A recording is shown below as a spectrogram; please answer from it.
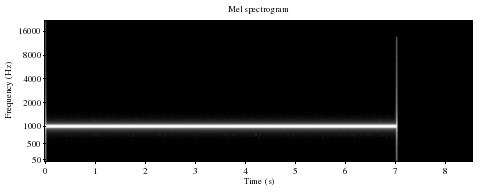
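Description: Steady, pure single-pitch reference tone from a television programme's tape leader, played under the slate card. It holds one unchanging pitch and cuts off sharply about seven seconds in.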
